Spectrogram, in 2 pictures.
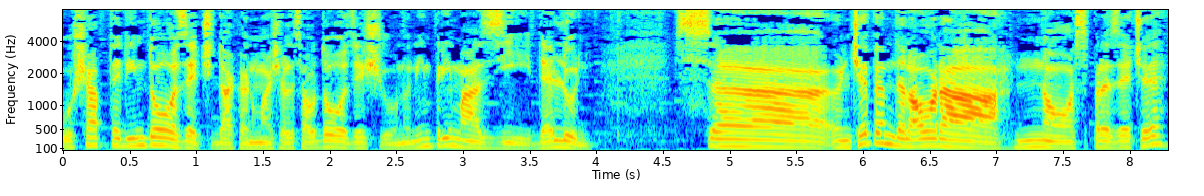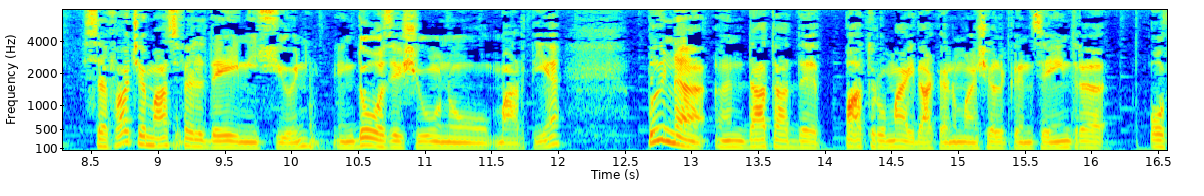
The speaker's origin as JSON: {"language": "Romanian", "town": "Făget", "region": "Timiș County", "country": "Romania", "said": "și eu sunt din Făget"}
